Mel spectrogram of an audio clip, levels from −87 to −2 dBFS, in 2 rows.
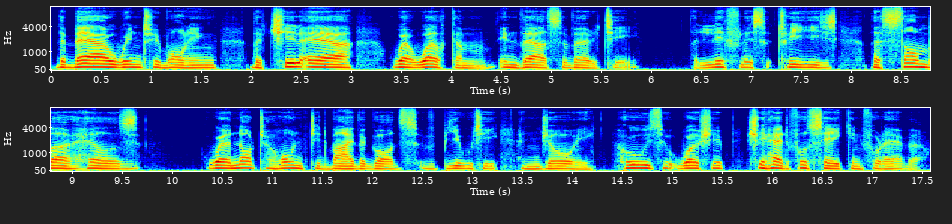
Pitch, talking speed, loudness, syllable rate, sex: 145 Hz, 120 wpm, -17 LUFS, 3.7 syllables/s, male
